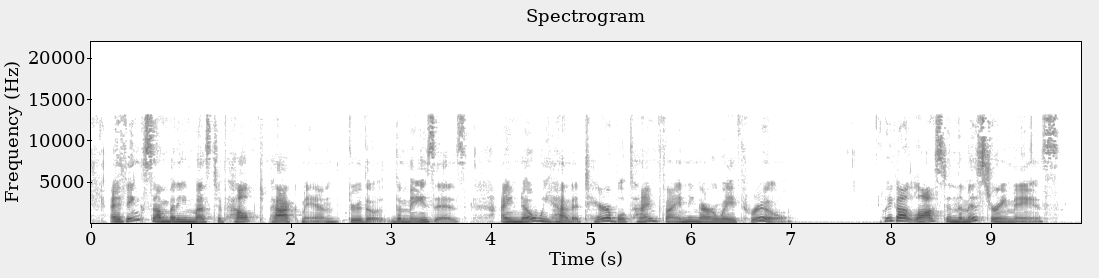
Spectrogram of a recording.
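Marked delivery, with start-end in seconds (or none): none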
